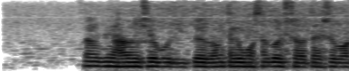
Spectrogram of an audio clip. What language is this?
Bangla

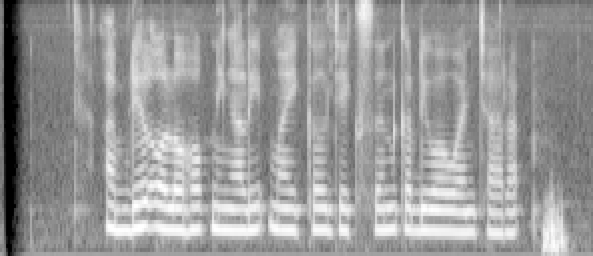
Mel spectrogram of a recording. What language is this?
Sundanese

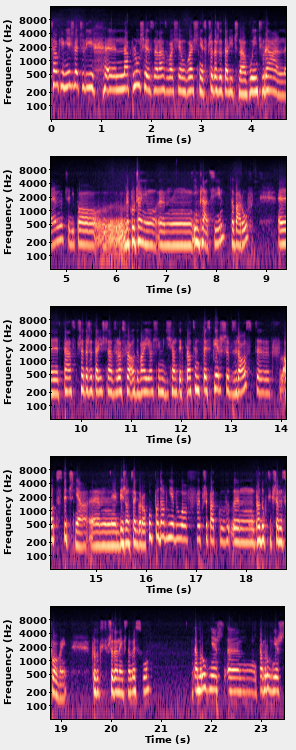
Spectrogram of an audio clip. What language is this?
Polish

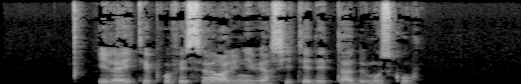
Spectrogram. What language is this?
French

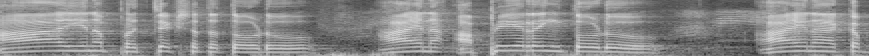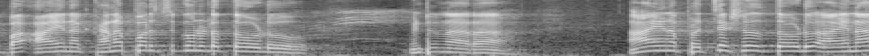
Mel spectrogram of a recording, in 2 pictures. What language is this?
Telugu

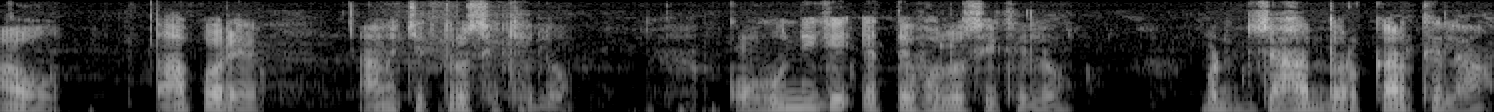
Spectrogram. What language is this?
Odia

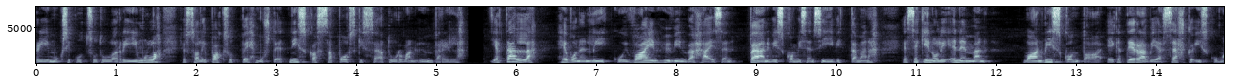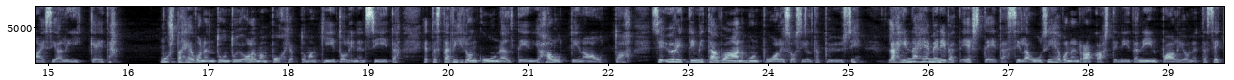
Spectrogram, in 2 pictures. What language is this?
Finnish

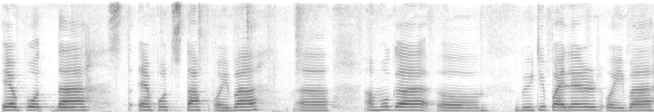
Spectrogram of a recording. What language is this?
Manipuri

